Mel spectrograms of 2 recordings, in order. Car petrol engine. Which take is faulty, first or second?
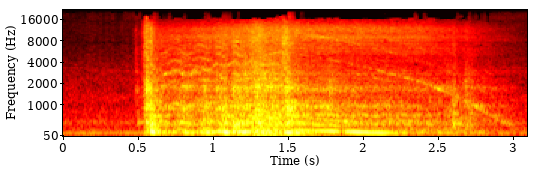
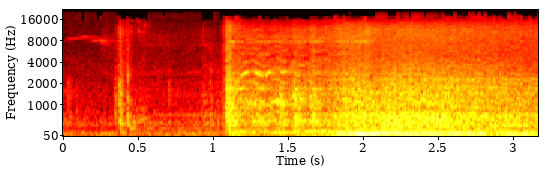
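first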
